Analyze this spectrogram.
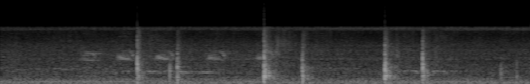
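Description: Sharp bangs in three pairs, the two of each pair about half a second apart and the pairs about a second and a half apart. Crows caw in the background between the first bangs.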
